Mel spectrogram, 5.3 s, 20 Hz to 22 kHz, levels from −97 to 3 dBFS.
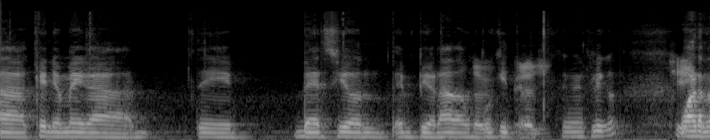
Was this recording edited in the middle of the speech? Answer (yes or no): no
